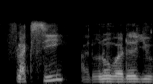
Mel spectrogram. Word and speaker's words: Flexe: You know, tech application in like Flexi. I don't know whether you guys have heard of Flexi, but if you not, go into it. It's spelled as FLEXE.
